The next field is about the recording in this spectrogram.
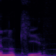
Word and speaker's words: Nokia: Nokia, Nokia. Acho que Nokia, né? É a pronúncia correta.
